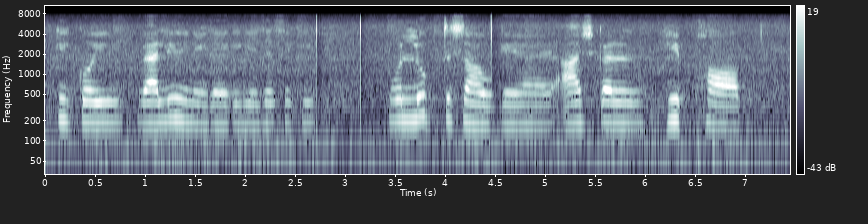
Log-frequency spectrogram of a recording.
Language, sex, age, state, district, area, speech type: Hindi, female, 18-30, Madhya Pradesh, Jabalpur, urban, spontaneous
